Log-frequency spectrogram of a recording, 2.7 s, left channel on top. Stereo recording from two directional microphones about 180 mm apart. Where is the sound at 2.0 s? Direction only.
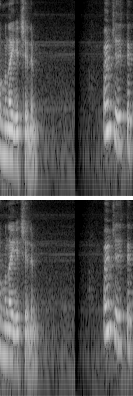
45° left (ahead or behind).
